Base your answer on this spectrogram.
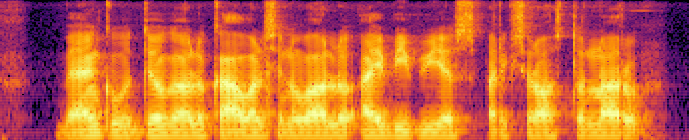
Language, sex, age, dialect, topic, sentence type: Telugu, male, 18-24, Utterandhra, banking, statement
